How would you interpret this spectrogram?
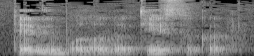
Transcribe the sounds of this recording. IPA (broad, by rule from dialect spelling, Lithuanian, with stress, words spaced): tɐɪ ˈɪrʲɡʲɪ ˈbʊʋoː tɐˈdɑːˈkʲɛɪstɐ ˈkɐt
